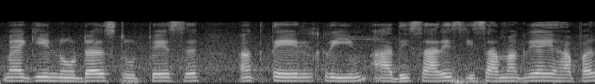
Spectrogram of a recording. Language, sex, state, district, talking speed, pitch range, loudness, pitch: Hindi, female, Uttar Pradesh, Gorakhpur, 130 wpm, 155-170 Hz, -19 LUFS, 165 Hz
